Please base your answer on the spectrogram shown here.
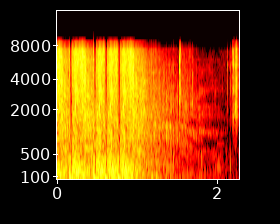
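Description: Dense bursts of automatic gunfire fired at zombies in Garry's Mod, loud and continuous for the first second, then tapering off into scattered shots and a final sharp crack.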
